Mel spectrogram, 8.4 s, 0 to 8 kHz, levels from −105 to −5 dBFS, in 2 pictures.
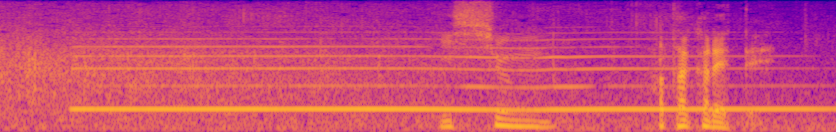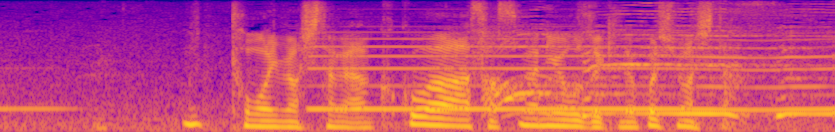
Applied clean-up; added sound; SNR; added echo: none; Wind instrument, woodwind instrument; 4 dB; none.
